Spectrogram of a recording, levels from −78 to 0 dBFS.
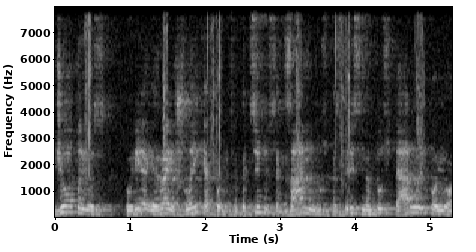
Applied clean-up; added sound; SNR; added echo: none; Scissors; 16 dB; reverberation time 0.6 s.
